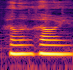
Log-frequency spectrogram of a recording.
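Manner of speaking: tiny, barely-there, soft voice. Retelling what a customer said at work: imitating a very quiet voice. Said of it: "literally the quietest voice she could hear".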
